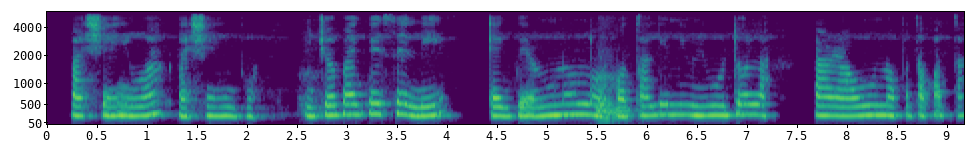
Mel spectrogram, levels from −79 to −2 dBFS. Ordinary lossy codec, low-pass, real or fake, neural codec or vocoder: none; 5.4 kHz; real; none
